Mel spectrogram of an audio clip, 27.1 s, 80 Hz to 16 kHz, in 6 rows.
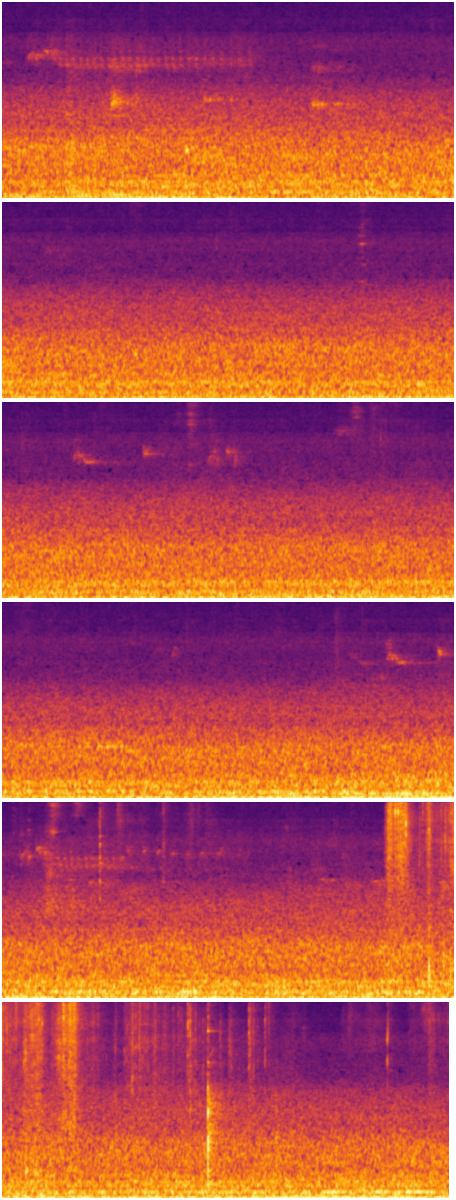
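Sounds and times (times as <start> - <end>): packaging rustling and clicks: 21.9 - 25.4.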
